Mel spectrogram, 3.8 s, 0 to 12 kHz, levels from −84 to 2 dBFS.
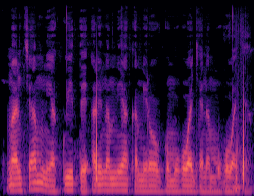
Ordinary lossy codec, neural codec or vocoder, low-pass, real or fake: none; none; 10.8 kHz; real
